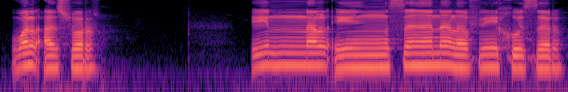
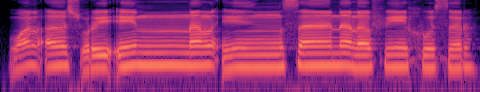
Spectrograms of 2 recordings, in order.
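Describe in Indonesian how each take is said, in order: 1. Ada jeda setelah frasa pertama. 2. Kedua frasa diucapkan dalam satu nafas. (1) "Itu kalau berhenti di ayat" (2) "Harus satu nafas"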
